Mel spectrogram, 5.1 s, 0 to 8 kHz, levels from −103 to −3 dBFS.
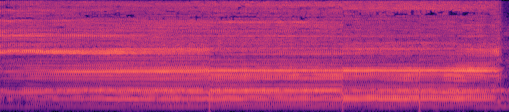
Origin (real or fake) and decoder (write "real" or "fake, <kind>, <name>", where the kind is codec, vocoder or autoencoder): fake, vocoder, BigVGAN v2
